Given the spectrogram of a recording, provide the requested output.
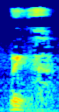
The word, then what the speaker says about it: with: not TH or th it's not unvoiced th it's a th sound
